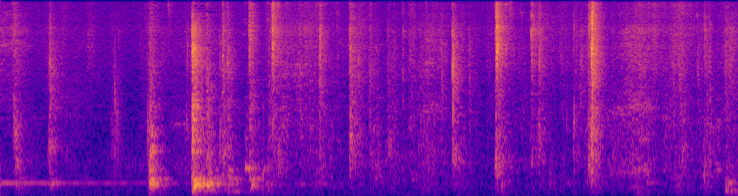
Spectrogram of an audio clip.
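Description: People scuffling and handling a leather jacket: a steady low hum at the start, a loud thump about two seconds in, then scattered knocks and rustling.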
